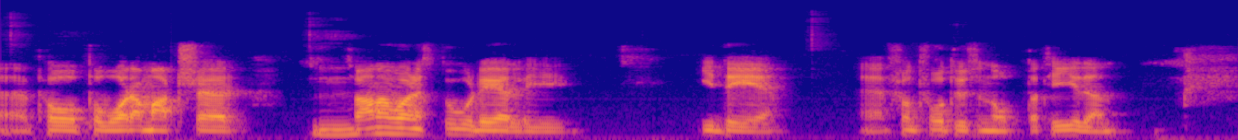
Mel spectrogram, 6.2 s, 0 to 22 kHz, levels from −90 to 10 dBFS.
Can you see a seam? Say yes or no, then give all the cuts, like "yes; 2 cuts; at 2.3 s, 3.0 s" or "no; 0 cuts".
yes; 1 cut; at 1.4 s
